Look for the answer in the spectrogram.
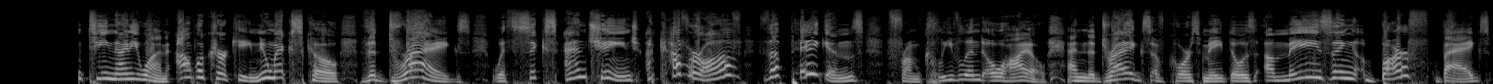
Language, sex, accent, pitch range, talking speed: English, male, American, 145-230 Hz, 115 wpm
